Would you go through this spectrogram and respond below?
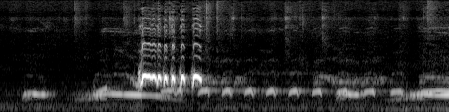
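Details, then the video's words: Local wild-type zebra dove singing to lure other doves into song: a soft coo, then a loud burst of about five rapid staccato notes, followed by a run of about eight evenly spaced low cooing pulses, with softer coos behind. "PERKUTUT LOKAL GACOR SUARA PALING AMPUH UNTUK PANCINGAN BURUNG PERKUTUT AGAR NYAUT BUNYI GACOR"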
